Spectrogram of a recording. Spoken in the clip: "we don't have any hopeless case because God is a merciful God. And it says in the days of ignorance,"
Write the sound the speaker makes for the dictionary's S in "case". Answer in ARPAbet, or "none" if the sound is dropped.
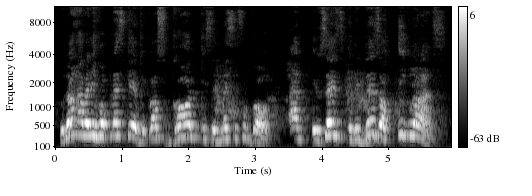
none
